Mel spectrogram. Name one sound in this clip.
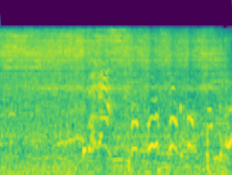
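A child shouts and squeals playfully outdoors.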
